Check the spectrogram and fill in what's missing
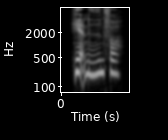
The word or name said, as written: hernedenfor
